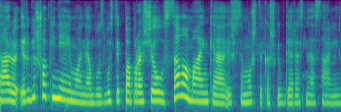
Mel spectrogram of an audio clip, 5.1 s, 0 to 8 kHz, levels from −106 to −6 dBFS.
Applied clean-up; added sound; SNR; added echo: none; none; none; none.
